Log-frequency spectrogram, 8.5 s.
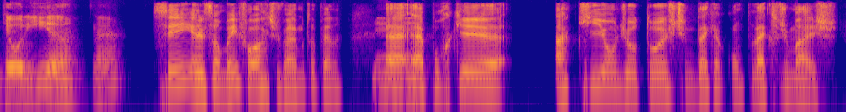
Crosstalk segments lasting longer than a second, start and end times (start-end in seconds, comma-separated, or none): none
